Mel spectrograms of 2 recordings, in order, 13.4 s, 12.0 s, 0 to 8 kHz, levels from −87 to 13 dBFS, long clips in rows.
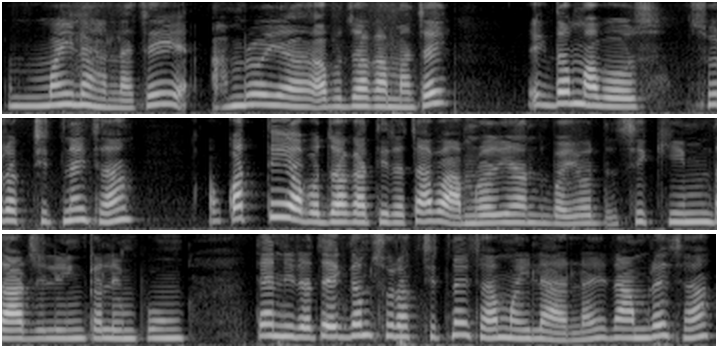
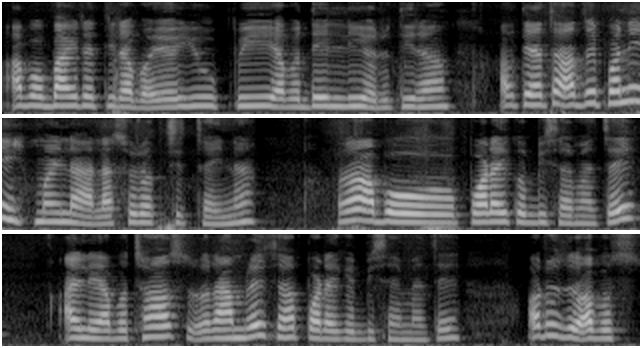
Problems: none marked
